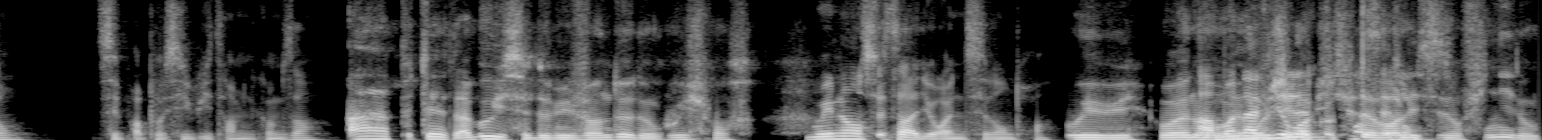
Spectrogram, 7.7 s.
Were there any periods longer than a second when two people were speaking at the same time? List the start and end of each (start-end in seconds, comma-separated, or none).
6.0-7.2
